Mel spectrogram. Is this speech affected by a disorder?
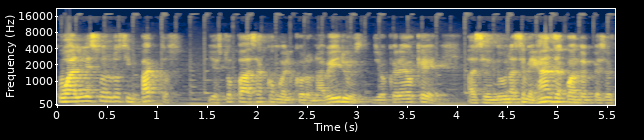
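No.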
